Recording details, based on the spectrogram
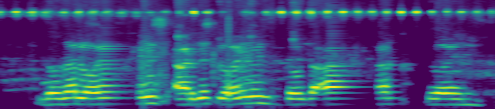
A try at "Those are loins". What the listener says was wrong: Loins. Loins. S important है. थोड़ा सा pronounce करना है उसको थोड़ा तगड़ा. Loins.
